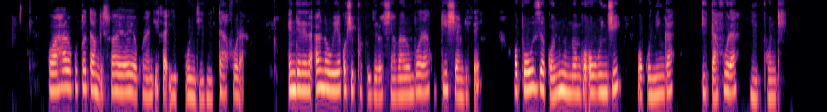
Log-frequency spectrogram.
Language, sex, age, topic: Oshiwambo, female, 18-24, finance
